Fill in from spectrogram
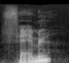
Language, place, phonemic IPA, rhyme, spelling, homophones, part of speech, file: French, Paris, /fɛbl/, -ɛbl, faible, faibles, adjective / noun, Fr-faible.ogg
- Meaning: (adjective) 1. weak 2. low, small (amount, degree, percentage); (noun) 1. weakness, soft spot (for someone/something) 2. weakling, weak person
